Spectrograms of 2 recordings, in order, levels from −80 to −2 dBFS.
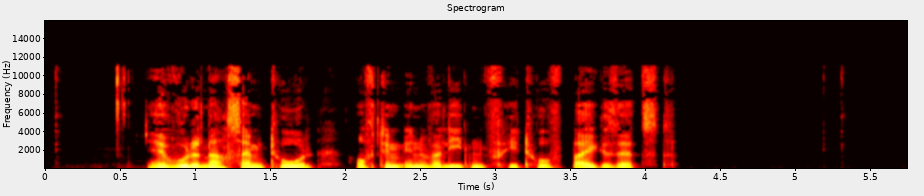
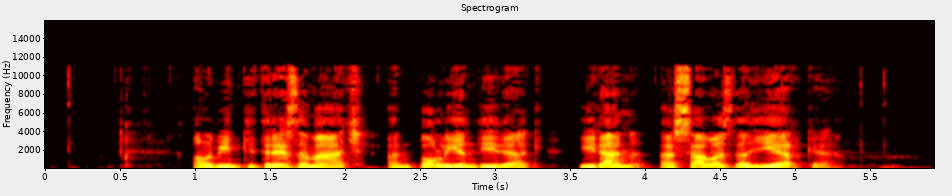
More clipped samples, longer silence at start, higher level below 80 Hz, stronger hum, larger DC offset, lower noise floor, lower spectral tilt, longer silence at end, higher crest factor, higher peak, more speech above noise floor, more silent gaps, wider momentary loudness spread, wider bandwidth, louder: neither; second, 0.65 s vs 1 s; about the same, -52 dBFS vs -56 dBFS; neither; neither; first, -81 dBFS vs -54 dBFS; first, -6.5 dB/octave vs -5 dB/octave; first, 1.6 s vs 0.65 s; about the same, 20 dB vs 18 dB; about the same, -2 dBFS vs -2 dBFS; first, 62 dB vs 34 dB; neither; first, 17 LU vs 10 LU; about the same, 11.5 kHz vs 11.5 kHz; about the same, -20 LUFS vs -20 LUFS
